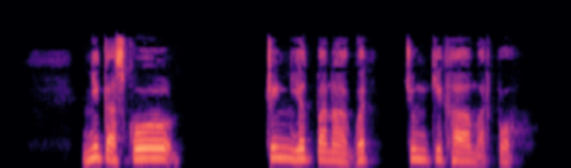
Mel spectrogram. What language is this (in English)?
Balti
